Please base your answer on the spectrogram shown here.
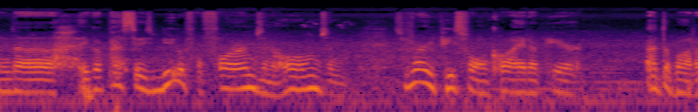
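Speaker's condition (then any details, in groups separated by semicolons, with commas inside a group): No condition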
